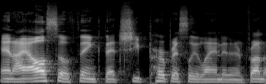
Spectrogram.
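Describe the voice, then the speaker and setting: A man's bright, sharp voice at a moderate pace on a very clean recording with a silent background. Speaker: podcast co-host. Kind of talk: casual chat.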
